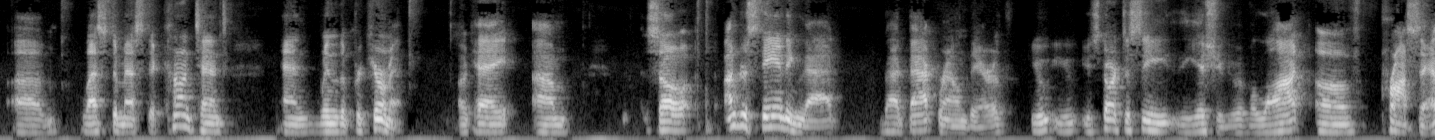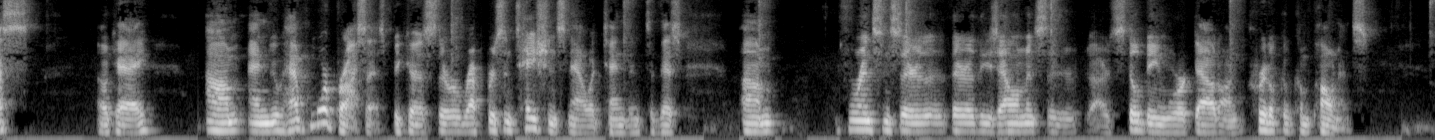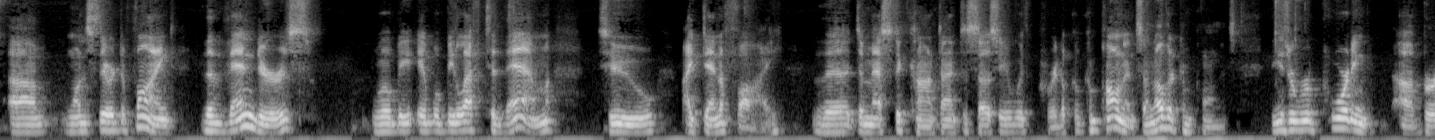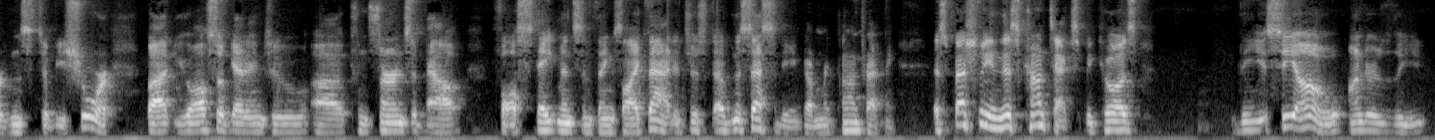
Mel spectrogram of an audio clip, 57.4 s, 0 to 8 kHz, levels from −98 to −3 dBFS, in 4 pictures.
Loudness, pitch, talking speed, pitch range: -25 LUFS, 125 Hz, 135 wpm, 115-140 Hz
